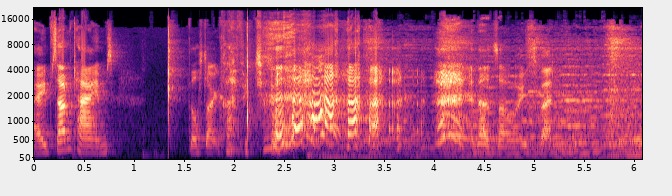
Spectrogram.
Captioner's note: clapping; laughs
